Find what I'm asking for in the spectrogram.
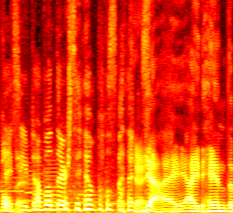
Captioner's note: laughs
